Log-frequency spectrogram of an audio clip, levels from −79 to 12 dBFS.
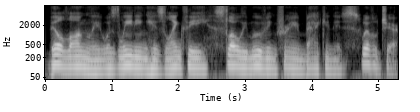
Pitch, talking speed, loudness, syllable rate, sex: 100 Hz, 160 wpm, -16 LUFS, 4.1 syllables/s, male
